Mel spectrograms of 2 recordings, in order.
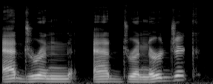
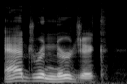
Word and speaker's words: adrenergic: But it's spelled A-D-R-E-N-E-R-G-I-C. So it looks like it's A-D-R plus energetic, but I believe it's pronounced adrenergic.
